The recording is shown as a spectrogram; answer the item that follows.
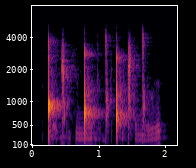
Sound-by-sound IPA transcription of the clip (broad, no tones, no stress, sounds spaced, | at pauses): ǃʼ ɛ̰ ɡ͡ǁ u ç y ŋ͡ǃ œ ɡ ɛ̰ ɡ͡ǀ u ǃʰ y ǁʰ ɛ ŋ͡ǀ ʏ ɹ ʏ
